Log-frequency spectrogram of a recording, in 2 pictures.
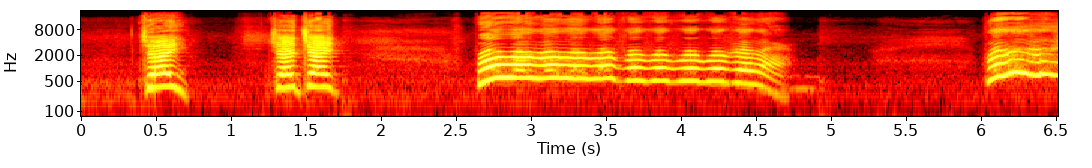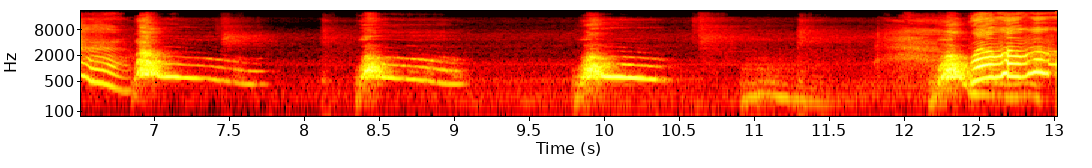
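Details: A pet dog, female, responds to her owner's strange noises with a run of howls: one long wavering wail, then several short descending yowls spaced a second or two apart, mixed with quick human yips and calls.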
